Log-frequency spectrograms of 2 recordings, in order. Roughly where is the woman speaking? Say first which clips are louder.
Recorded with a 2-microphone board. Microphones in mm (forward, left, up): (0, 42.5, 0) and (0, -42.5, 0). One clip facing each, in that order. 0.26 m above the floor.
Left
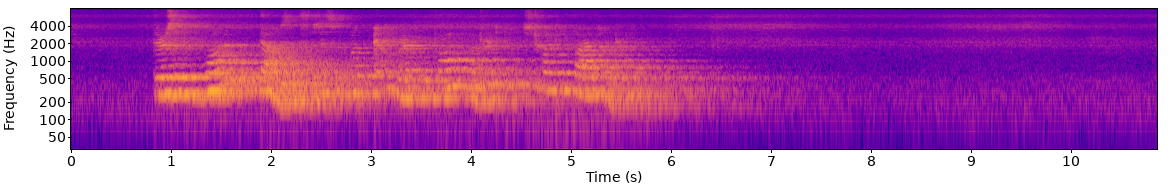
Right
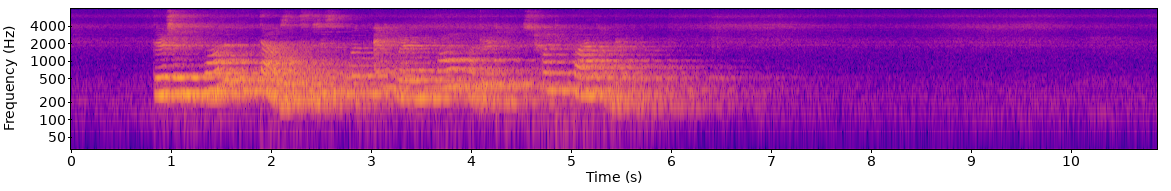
Right 1 dB; centre.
